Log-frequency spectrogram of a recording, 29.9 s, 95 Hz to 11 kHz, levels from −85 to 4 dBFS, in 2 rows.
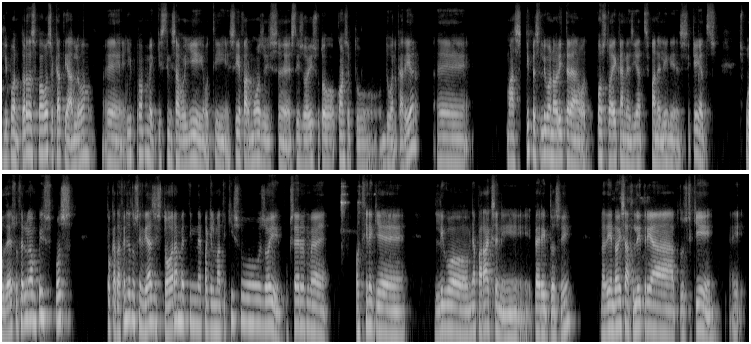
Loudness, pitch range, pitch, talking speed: -26 LUFS, 115-150 Hz, 125 Hz, 145 wpm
